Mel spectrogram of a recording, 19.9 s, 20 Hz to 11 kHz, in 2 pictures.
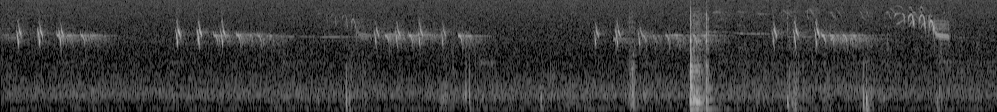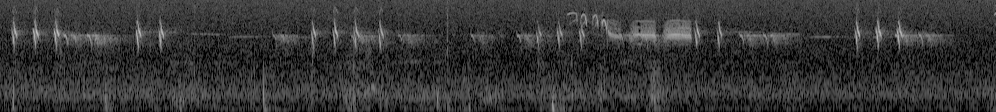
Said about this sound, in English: recording our crossbills here now. It's 5:07 a.m. It's on like type 5s.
